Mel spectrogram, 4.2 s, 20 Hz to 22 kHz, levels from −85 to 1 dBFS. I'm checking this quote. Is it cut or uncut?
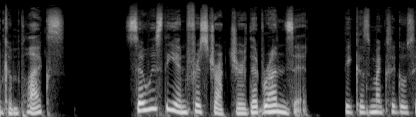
uncut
